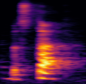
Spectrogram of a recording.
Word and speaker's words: Башта: Башта. Mm-hmm. It's on the second syllable, right? Башта.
